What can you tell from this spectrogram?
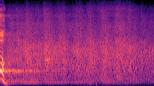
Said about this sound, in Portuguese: e se você crê nisso na tua vida, aplauda ao Senhor Jesus bem alto.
